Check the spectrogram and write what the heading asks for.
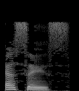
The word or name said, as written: essays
